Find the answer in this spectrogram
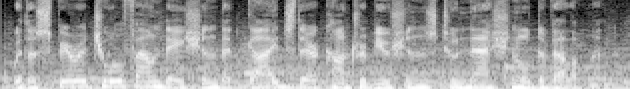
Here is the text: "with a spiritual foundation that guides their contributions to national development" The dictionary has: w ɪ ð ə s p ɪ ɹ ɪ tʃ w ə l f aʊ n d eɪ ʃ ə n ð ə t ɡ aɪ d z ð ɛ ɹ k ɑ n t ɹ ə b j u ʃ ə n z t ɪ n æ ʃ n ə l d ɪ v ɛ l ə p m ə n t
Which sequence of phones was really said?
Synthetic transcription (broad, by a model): w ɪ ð ə s p ɪ ɹ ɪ tʃ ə l f aʊ n d eɪ ʃ ə n ð ə t ɡ aɪ d z ð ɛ ɹ k ɑ n t ɹ ə b j u ʃ ə n z t ɪ n æ ʃ n l d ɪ v ɛ l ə p m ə n t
